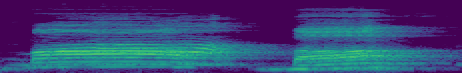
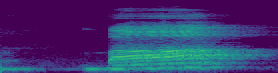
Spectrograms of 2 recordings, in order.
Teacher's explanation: दो होठा में मिला लिए, मिलाकर छोड़ना सो, छोड़ को आवाज करना सो।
